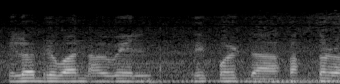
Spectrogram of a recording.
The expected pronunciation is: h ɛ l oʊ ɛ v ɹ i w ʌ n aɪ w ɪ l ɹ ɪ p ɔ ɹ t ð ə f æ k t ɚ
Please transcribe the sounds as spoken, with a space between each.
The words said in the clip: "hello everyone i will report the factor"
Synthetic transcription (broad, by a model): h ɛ l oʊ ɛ b ɹ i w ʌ n aɪ w ɪ l ɹ ɪ p ɔ ɹ t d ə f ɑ k t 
